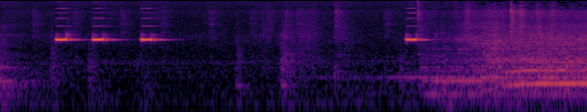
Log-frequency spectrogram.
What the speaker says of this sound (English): I'm going to put some water in the microwave in a mug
